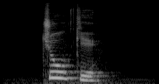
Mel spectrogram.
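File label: "чулки", Komi, female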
